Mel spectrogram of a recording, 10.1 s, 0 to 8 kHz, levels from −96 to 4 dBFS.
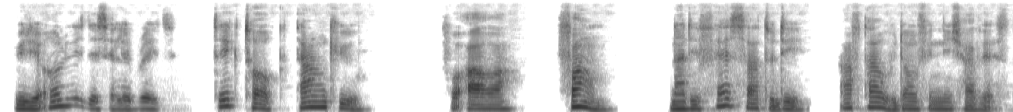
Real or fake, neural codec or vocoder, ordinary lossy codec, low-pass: real; none; none; 7.2 kHz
